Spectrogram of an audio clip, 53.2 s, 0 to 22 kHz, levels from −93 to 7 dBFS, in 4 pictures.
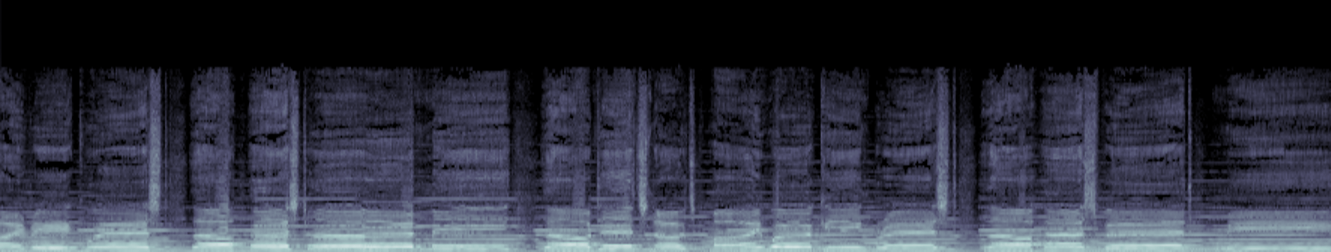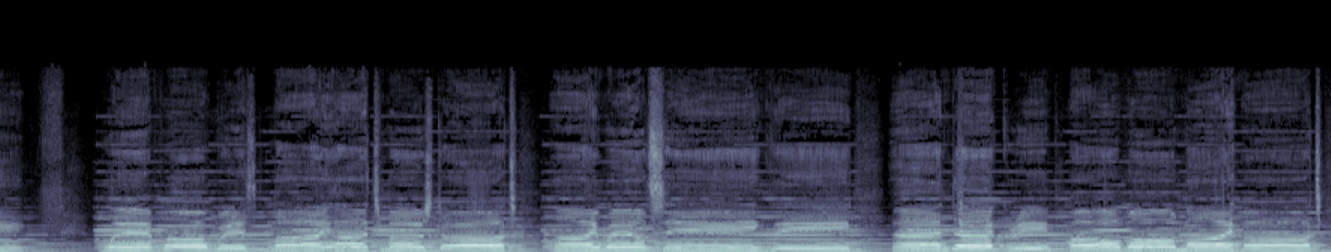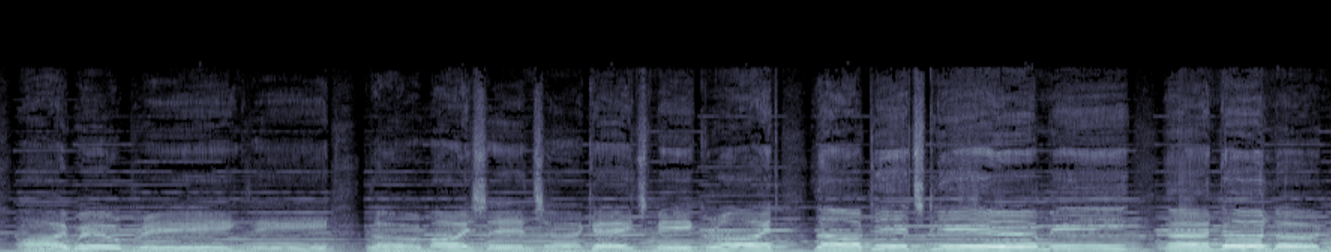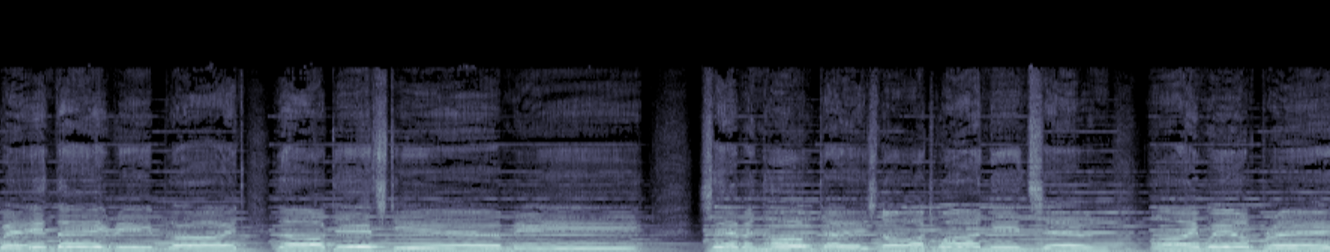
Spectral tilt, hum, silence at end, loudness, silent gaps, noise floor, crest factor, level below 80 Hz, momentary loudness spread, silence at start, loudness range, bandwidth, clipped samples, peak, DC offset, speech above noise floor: -6.5 dB/octave; none; 0 s; -15 LUFS; none; -40 dBFS; 14 dB; -30 dBFS; 9 LU; 0 s; 5 LU; 14.5 kHz; under 0.1%; -2 dBFS; under 0.1%; 26 dB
